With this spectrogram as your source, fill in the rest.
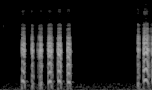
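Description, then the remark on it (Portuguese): A female pet cat chattering, the noise she makes when a saxophone starts being played: a quick run of six short, harsh, clipped bursts, a brief pause, then another burst of chatter starting up. No talking over it. “E a minha gata, na hora em que ele começa a tocar saxofone, ela fica fazendo esse barulho aqui, ó.”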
